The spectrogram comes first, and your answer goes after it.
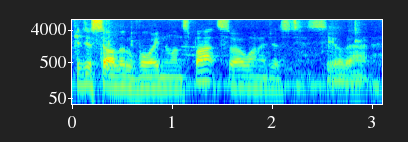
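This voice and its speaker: Low-voiced dentist explaining, over loud hiss. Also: male voice, fast talker. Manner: calm, explains each step to patient and viewers. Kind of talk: narrating a dental procedure.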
